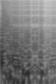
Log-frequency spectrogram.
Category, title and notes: Sound effects > Natural elements and explosions
retro explosion
made in openmpt. originally used as a snare drum in my song "cubical stadium" but isolated it sounds a LOT like an explosion. USE WITH CREDIT LIKE EVERYTHING ELSE
bang, noise, idk, retro, explosion, artillery, boom, kaboom, synth, bomb, tnt, crunchy, explosive, detonation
